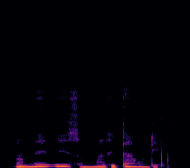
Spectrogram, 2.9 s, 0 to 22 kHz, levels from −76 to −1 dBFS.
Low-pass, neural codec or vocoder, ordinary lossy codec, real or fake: 10.8 kHz; codec, 32 kHz, 1.9 kbps, SNAC; MP3, 64 kbps; fake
